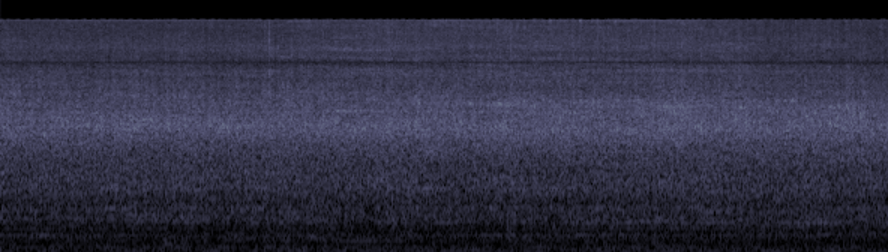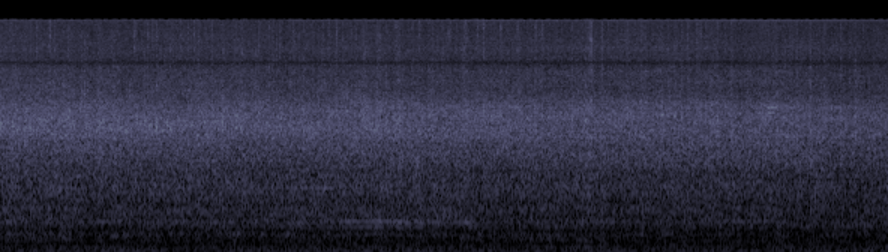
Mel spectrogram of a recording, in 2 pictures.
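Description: Model train running along the layout's track, a steady rolling whir and hiss.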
